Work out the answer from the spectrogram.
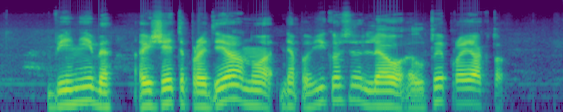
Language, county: Lithuanian, Kaunas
